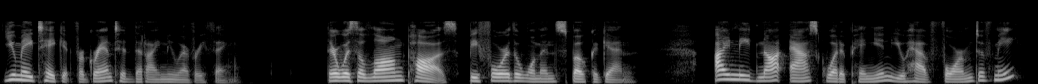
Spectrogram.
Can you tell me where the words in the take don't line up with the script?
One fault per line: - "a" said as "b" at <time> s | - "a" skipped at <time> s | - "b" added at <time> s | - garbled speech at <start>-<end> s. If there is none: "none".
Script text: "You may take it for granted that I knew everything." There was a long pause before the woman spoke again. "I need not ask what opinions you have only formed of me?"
- "opinions" said as "opinion" at 8.4 s
- "only" skipped at 9.3 s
